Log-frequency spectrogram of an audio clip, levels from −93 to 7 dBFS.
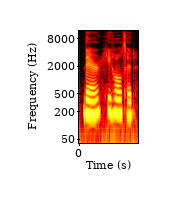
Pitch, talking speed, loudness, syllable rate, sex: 180 Hz, 150 wpm, -17 LUFS, 4.9 syllables/s, female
